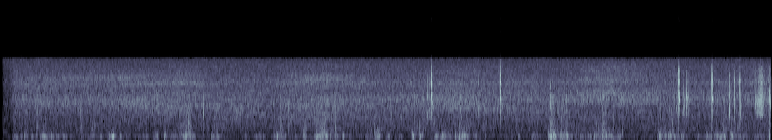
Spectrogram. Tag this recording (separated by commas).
Rustling leaves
